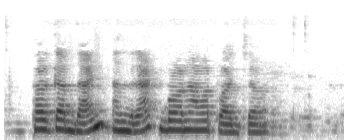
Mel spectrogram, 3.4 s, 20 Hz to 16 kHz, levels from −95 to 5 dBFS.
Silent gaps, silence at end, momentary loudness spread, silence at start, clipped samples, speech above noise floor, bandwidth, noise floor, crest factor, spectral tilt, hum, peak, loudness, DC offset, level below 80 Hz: none; 0.7 s; 11 LU; 0.15 s; under 0.1%; 32 dB; 4.8 kHz; -54 dBFS; 18 dB; -10 dB/octave; none; -6 dBFS; -23 LUFS; under 0.1%; -66 dBFS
